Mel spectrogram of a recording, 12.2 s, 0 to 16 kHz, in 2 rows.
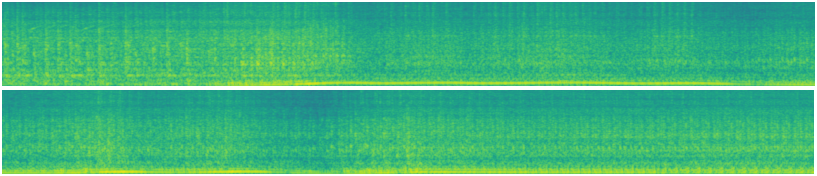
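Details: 7.3 IDI diesel after top-end rebuild, sat 11 years, running on jerry-can fuel: revved up and down a few times, climbs and drops smoothly, settles to even idle, no knock or miss; normal diesel running.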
